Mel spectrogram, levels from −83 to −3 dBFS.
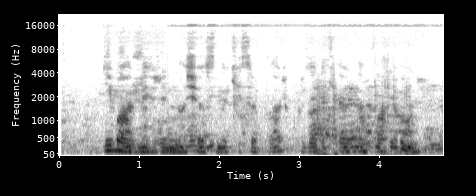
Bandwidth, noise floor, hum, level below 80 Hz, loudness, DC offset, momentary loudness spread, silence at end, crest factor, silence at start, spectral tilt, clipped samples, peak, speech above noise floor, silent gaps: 17 kHz; -47 dBFS; none; -44 dBFS; -24 LUFS; under 0.1%; 14 LU; 0 s; 18 dB; 0.05 s; -8 dB/octave; under 0.1%; -6 dBFS; 25 dB; none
